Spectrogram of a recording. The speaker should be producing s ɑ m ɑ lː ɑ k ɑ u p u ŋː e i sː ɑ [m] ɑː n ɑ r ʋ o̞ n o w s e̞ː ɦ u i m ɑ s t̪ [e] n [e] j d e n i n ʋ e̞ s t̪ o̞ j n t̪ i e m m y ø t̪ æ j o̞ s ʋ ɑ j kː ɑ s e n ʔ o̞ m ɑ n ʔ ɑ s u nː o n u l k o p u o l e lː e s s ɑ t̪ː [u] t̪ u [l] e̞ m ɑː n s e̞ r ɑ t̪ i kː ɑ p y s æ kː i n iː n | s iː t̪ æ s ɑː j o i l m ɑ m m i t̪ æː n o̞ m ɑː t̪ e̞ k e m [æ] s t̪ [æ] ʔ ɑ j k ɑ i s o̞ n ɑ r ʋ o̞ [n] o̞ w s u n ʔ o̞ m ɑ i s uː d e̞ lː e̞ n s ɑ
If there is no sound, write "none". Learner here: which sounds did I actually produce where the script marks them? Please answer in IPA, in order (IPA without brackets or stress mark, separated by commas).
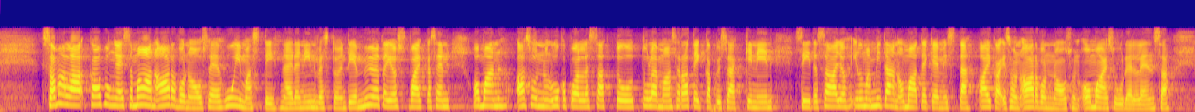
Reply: m, i, æ, uː, l, i, æ, nː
